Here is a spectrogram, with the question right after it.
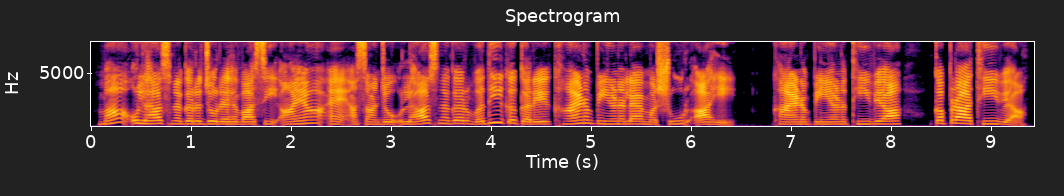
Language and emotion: Sindhi, neutral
